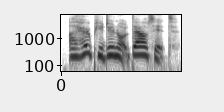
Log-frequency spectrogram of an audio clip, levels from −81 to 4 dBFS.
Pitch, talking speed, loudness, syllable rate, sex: 235 Hz, 280 wpm, -17 LUFS, 5.3 syllables/s, female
